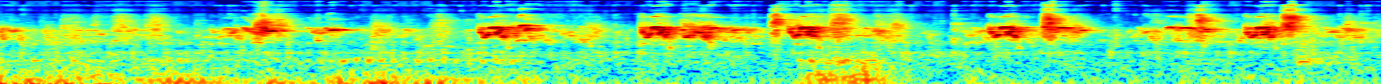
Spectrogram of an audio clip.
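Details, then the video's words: Pet budgerigars in their play area at home, chattering in bursts of squawks and scratchy chirps, with brief quieter pauses and a soft low rumble in the background. "Sonidos de budgies para Budgies en casa"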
